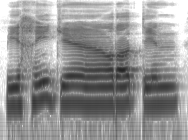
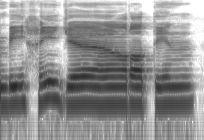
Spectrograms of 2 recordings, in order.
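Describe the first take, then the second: No difference in how they are said.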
